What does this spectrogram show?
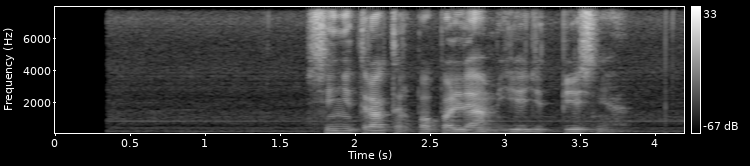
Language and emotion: Russian, neutral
